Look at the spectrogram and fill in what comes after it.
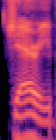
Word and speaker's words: Gerry: It's Jerry, but it's spelled with a G. So it spells like Gary, but I don't know. G-E-R-R-Y.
